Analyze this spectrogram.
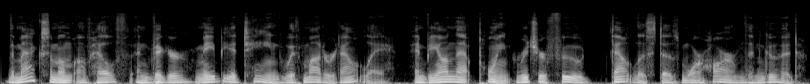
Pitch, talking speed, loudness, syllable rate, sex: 100 Hz, 180 wpm, -17 LUFS, 4.7 syllables/s, male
